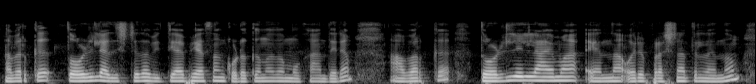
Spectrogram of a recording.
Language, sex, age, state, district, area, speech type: Malayalam, female, 45-60, Kerala, Thiruvananthapuram, urban, spontaneous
